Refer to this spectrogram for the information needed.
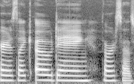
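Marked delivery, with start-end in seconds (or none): none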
